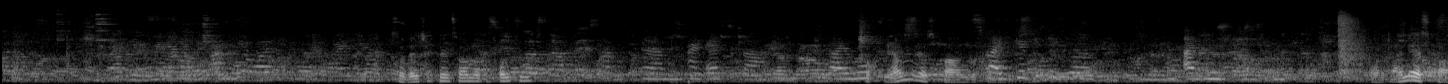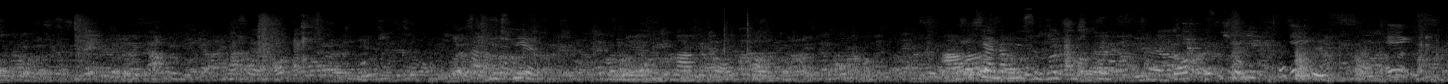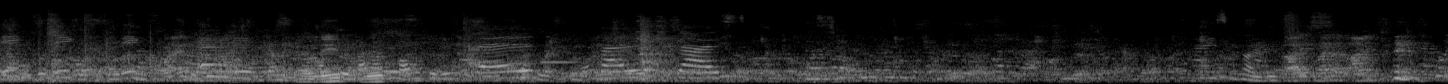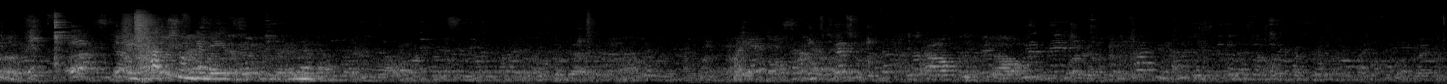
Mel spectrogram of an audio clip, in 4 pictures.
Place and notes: Waldgeist, Eiserne Hand, Wiesbaden
Ausruhen + speisen nach der Pilze-Suche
